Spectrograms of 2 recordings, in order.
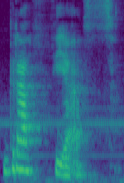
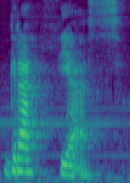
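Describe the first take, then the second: The two takes are said the same way.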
